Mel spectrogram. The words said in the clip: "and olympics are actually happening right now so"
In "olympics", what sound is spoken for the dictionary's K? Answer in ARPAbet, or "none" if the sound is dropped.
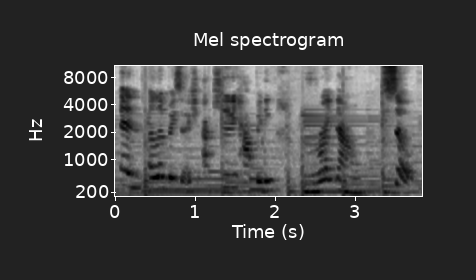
none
